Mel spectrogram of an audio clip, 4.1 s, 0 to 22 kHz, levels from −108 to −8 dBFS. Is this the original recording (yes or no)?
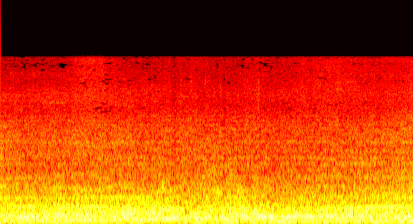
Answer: yes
